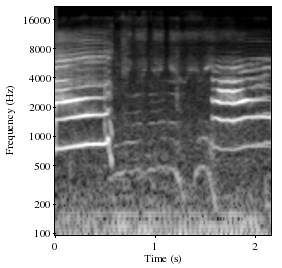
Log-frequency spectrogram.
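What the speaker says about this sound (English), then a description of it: "This is their precious cat." A docile pet cat on an island in Quezon Province gives two loud, close meows with a pause between them, separated by a brief quieter moment.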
